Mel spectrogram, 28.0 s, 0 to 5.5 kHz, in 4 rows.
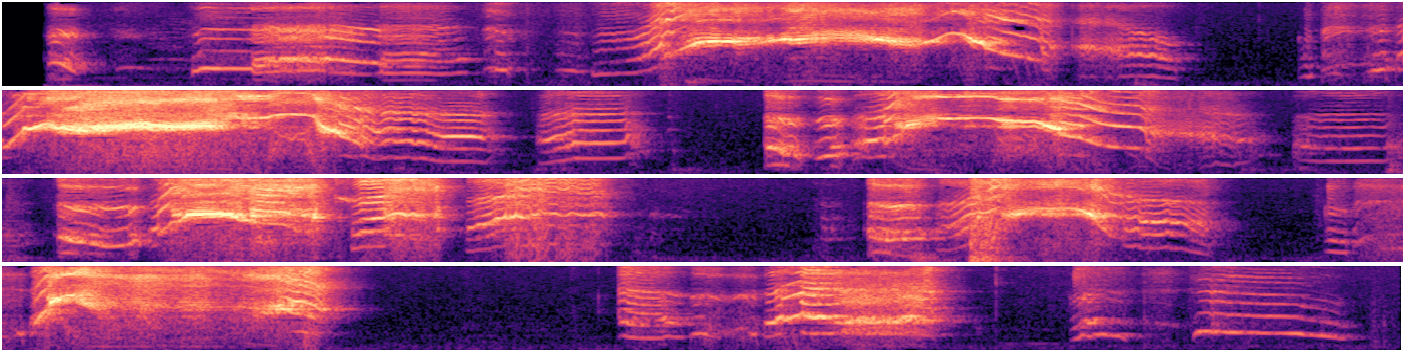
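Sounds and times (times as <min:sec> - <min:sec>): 
baby screaming and crying: 0:03.0 - 0:06.0, 0:06.9 - 0:17.2, 0:18.4 - 0:20.2, 0:21.2 - 0:22.8, 0:24.1 - 0:25.9.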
